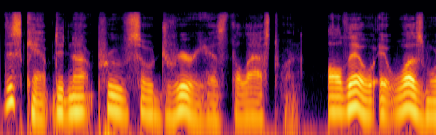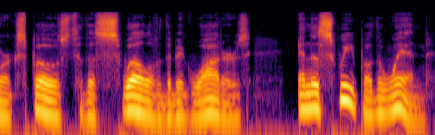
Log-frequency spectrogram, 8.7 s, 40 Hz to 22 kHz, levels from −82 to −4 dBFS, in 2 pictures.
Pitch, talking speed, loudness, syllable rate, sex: 110 Hz, 200 wpm, -18 LUFS, 4.5 syllables/s, male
